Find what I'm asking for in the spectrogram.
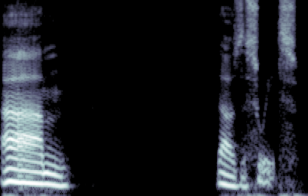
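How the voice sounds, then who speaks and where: A podcast co-host rambles casually about sports, second-guessing himself and acting out what he thought. His mid-range voice is creaky and very slow. The recording is dry and clean, with studio sound.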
